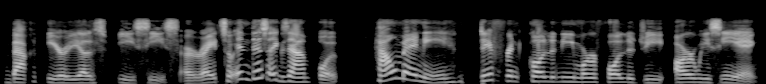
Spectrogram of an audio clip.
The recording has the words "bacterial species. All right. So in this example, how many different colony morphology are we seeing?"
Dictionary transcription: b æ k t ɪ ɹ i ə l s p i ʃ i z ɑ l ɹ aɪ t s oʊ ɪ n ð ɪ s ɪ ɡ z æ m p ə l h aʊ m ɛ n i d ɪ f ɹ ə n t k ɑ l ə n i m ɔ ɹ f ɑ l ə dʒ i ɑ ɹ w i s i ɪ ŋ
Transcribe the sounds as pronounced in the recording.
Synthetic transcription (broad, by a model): b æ k t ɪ ɹ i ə l s p i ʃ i s ɑ l ɹ aɪ t s oʊ ɪ n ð ɪ s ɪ ɡ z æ m p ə l h aʊ m ɛ n i d ɪ f ɹ ə n t k ɑ l ə n i m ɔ ɹ f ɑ l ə dʒ i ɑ ɹ w i s i ɪ ŋ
